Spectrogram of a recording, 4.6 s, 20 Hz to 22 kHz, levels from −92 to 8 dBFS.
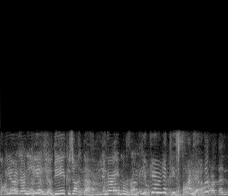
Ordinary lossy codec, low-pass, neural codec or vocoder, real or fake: none; 7.2 kHz; codec, 24 kHz, 0.9 kbps, WavTokenizer, medium music audio release; fake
